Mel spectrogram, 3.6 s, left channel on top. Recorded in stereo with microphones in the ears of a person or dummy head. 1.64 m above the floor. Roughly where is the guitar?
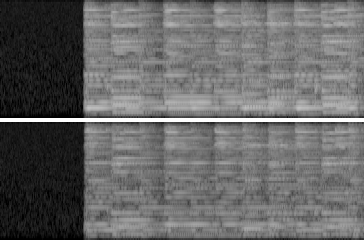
Left.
